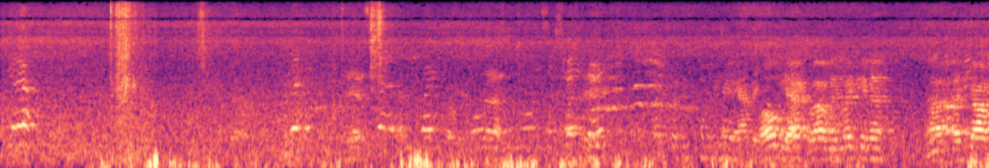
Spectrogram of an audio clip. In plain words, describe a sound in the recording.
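Wind gusts outdoors.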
